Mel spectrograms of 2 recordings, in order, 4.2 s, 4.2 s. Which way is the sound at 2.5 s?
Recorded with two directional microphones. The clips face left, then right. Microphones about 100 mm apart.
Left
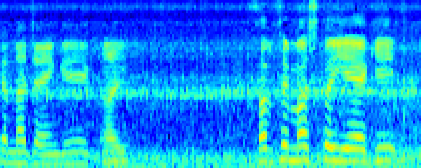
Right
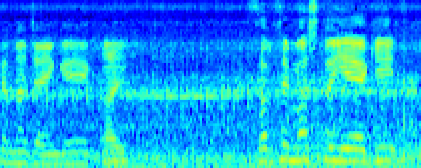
35° left (ahead or behind).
